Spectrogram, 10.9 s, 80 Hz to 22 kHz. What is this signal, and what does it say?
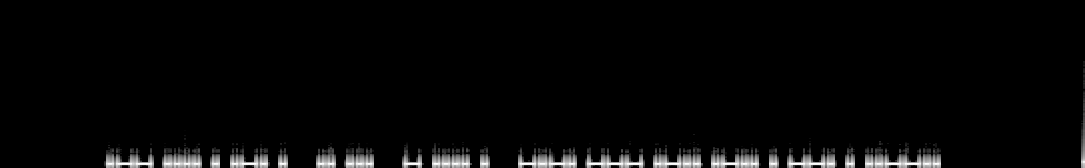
Morse code, heard as a keyed tone, about 25 wpm, 700 Hz. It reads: WHERE IS THE COLLEGE?
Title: Sentences from Top 1300 Words 25wpm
